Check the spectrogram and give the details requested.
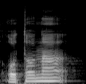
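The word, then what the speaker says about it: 大人: Mais le mot se prononce otona, ce qui ne correspond à aucune des prononciations habituelles des 2 kanji.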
